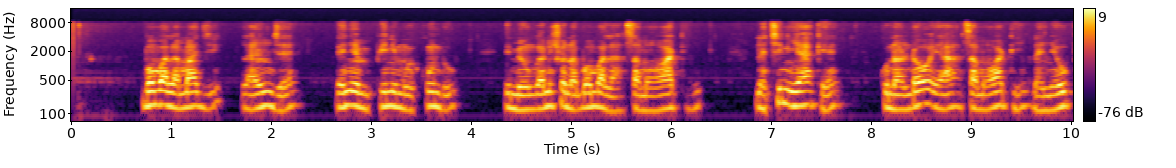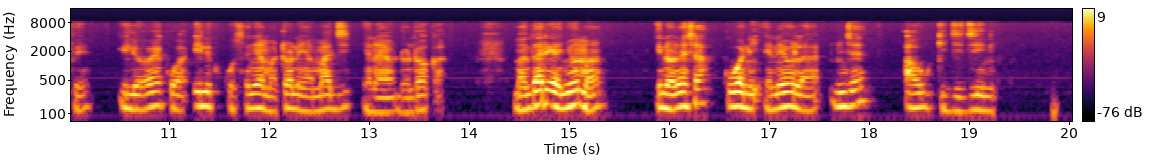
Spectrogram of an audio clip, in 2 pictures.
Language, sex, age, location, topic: Swahili, male, 18-24, Nairobi, health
